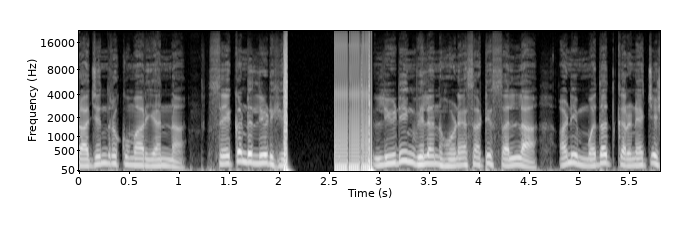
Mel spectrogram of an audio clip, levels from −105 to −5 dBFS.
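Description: At 2.05 s, just after "कुमार यांना सेकंड लीड", the cable is pulled and plugged in. A pop cuts the speech. Near silence follows for about 0.82 s. A 50 Hz mains buzz lasts 0.34 s as the plug tip touches. Another pop returns the sound at 2.92 s, before "लीडिंग व्हिलन होण्यासाठी सल्ला".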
